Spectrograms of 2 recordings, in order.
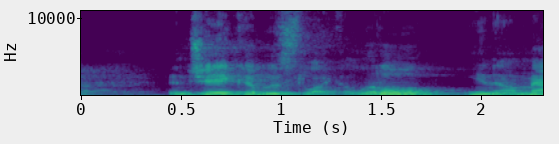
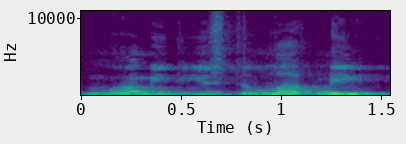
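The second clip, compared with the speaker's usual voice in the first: higher, imitating a small child's whine; whiny kid voice; 8 semitones higher than usual. As a child calling down to mom, a light mock whine. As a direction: whine it like a kid begging for sympathy. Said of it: "kinda putting on this whiny voice".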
